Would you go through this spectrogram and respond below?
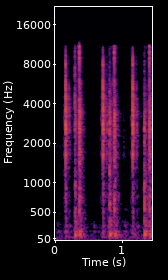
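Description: Keys on a LEGO Ideas 21327 brick-built typewriter clack in three quick bursts of crisp plastic taps, each a short cluster of two or three strikes separated by brief pauses, close and fairly quiet.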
